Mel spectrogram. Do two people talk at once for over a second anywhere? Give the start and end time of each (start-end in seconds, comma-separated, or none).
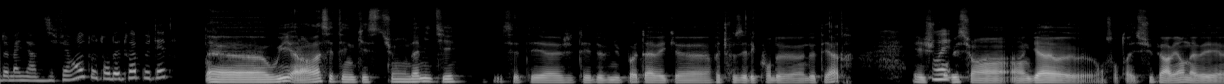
none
